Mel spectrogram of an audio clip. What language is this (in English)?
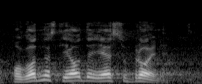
Serbian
